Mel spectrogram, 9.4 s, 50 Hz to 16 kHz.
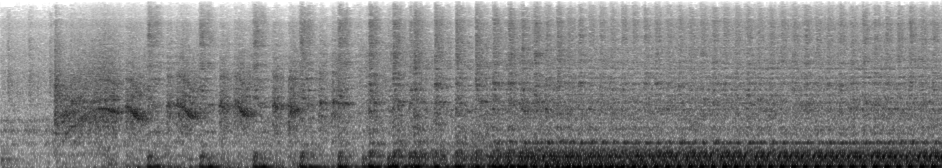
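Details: Swapped Honda D15B2 engine in an EG coupe: cranks, catches, then idles with uneven stumbling beat about three per second; misfire.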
